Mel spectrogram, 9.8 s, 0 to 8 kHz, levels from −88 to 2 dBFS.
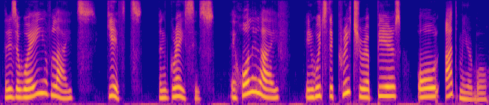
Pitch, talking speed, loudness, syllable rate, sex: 245 Hz, 115 wpm, -15 LUFS, 3.5 syllables/s, female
